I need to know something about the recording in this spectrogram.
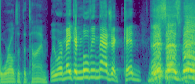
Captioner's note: old-timey Hollywood accent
